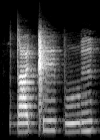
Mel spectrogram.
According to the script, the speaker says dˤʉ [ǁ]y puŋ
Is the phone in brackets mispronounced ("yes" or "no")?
no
